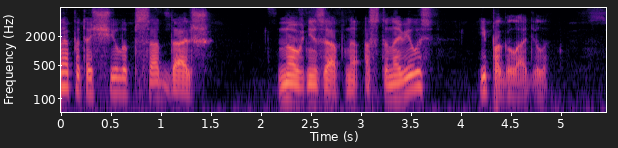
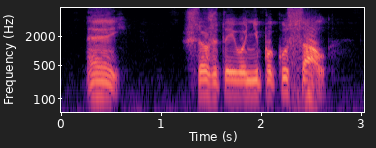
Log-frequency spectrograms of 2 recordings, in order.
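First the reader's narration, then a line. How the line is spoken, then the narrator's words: Shouted. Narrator (Russian): крикнул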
